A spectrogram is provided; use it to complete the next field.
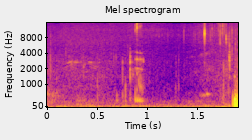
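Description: A quiet sip from a drink: faint wet mouth sounds and a soft swallow over near-silence, ending in a brief louder thump or click.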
